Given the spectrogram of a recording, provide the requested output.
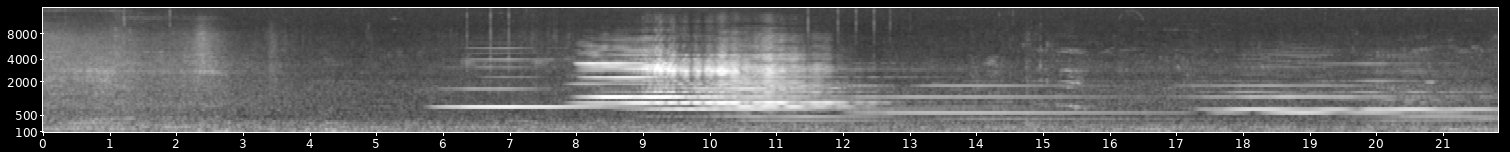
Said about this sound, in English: Beautiful. Have you ever heard of a glass harmonica? Yes. It's a cylinder. It sounds something like that.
